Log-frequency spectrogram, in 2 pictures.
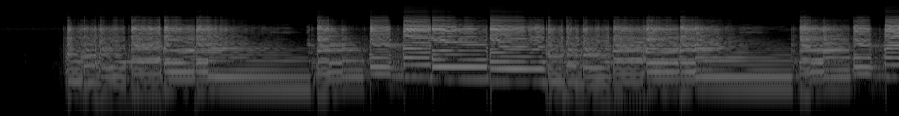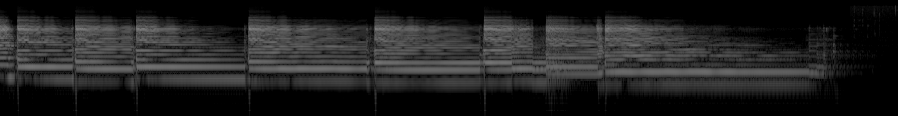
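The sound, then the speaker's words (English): A distorted electric guitar plays a solo through a Fender amp rig: a melodic run of sustained single notes with slides and bends, heard alone with no other instruments for about sixteen seconds before fading. “We'll kick this in for the solo, and then we'll leave it alone for the rest of the song. Let's give a listen to our solo tone.”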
